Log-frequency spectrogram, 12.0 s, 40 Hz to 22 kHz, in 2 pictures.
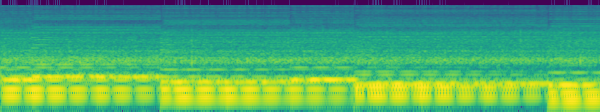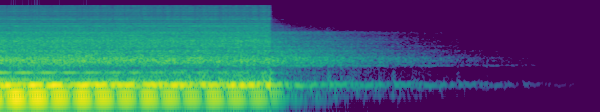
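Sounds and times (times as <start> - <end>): electronic music pulsing bass: 0.0 - 9.0.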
